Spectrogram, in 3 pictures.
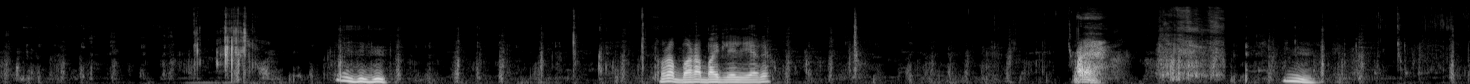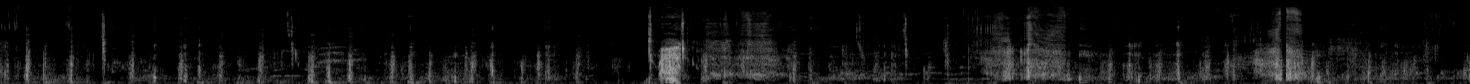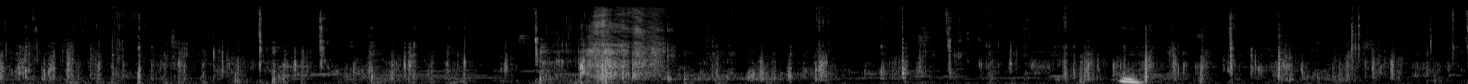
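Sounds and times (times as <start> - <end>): person chewing food: 0.0 - 44.0.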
